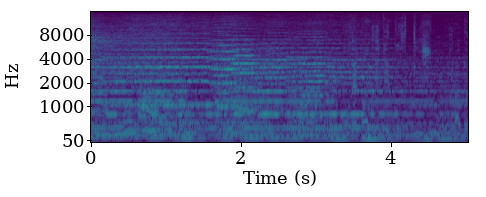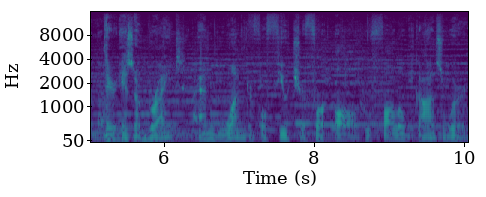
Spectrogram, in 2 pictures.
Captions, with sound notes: ( speaking French ) THERE IS A BRIGHT AND WONDERFUL FUTURE FOR ALL WHO FOLLOW GOD'S WORD, THE BIBLE.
